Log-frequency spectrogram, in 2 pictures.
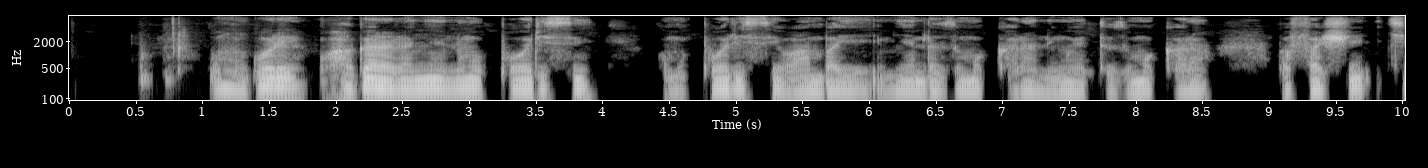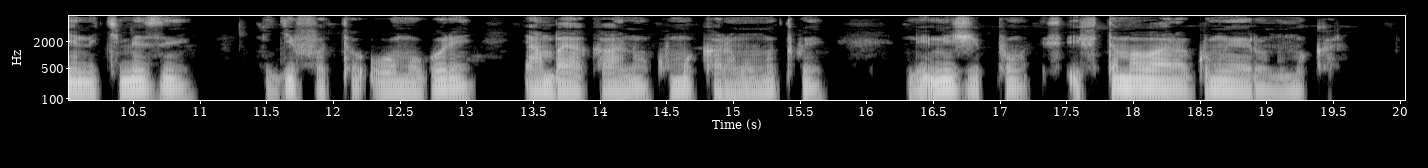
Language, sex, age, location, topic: Kinyarwanda, male, 36-49, Musanze, government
